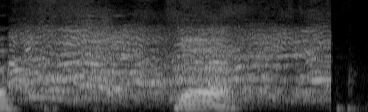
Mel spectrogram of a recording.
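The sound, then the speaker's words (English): Angry crowd sound effect: a loud, dense mass of shouting and grumbling voices, with one louder yell rising out of it near the middle, before it cuts off abruptly near the end. “that's not the game show crowd I wanted, but hey, that's the angry wrong crowd”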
